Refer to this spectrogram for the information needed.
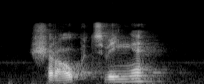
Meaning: clamp (tool)
- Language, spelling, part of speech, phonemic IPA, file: German, Schraubzwinge, noun, /ˈʃʁaʊ̯pˌt͡svɪŋə/, De-at-Schraubzwinge.ogg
